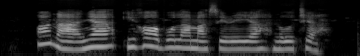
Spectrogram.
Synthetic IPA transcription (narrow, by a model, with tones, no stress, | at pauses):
ɔ˦na˨a˨ɲa˦i˦ɦɔ˦ɔ˨bʊ˦la˦ma˨sɪ˨ɾɪ˦ja˦no˦ti˦a˨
